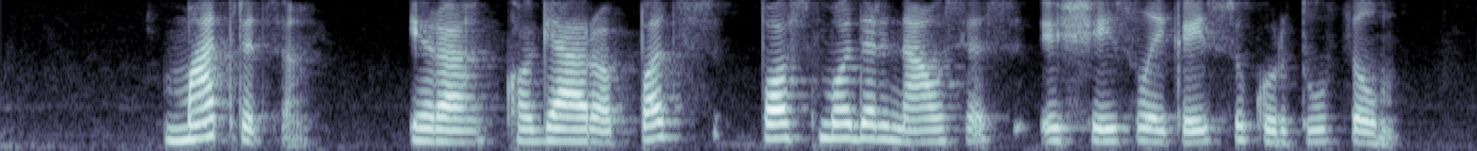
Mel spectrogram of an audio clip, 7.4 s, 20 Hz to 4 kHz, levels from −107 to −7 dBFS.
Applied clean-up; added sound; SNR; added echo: none; none; none; none.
